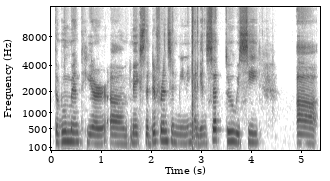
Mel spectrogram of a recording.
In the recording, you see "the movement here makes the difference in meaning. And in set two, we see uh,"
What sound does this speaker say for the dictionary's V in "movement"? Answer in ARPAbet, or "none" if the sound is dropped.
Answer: none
